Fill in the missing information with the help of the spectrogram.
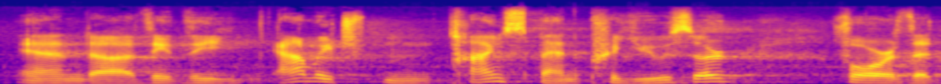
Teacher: we didn't hear any vibration so his voice is kind of disappearing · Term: whisper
